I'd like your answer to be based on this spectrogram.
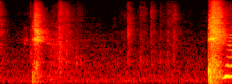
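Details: Young Japanese woman sneezing: two sharp, breathy sneezes with a faint intake of breath between them; an ordinary sneeze reflex.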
